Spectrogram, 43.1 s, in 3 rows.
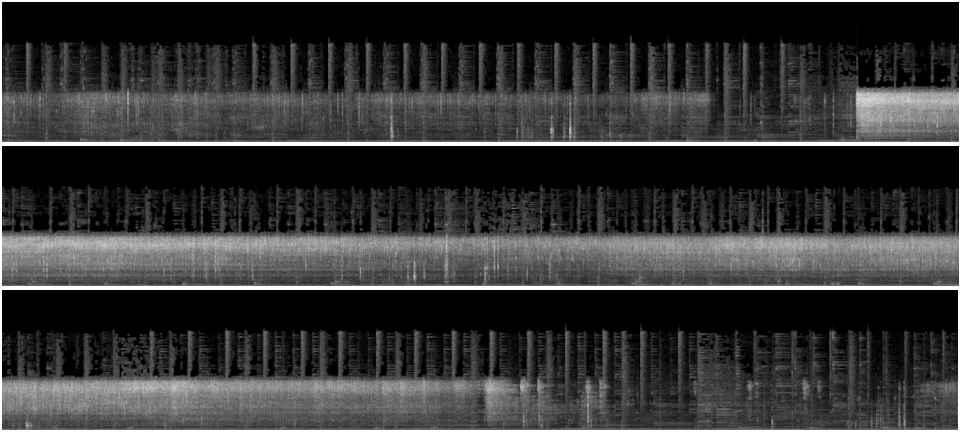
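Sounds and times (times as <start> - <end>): spices sizzling in hot oil: 0.0 - 10.9, 12.8 - 37.9.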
